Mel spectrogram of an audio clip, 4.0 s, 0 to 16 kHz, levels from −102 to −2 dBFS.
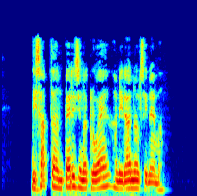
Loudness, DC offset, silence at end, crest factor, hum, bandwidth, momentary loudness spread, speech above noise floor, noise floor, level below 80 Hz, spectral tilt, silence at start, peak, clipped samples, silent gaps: -15 LUFS; under 0.1%; 0.7 s; 14 dB; none; 8 kHz; 7 LU; over 76 dB; under -90 dBFS; -56 dBFS; -5.5 dB/octave; 0.65 s; -2 dBFS; under 0.1%; none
